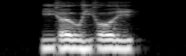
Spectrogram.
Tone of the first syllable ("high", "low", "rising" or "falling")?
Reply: high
